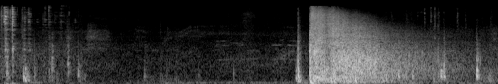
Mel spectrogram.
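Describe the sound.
A single loud rifle shot is fired as a signal in reply to one from shore, on a sailing ship near port. A few faint clicks and handling noises come before the blast, which leaves a long, rumbling decay.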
